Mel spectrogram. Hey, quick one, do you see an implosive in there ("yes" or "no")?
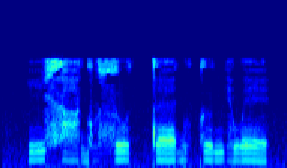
yes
